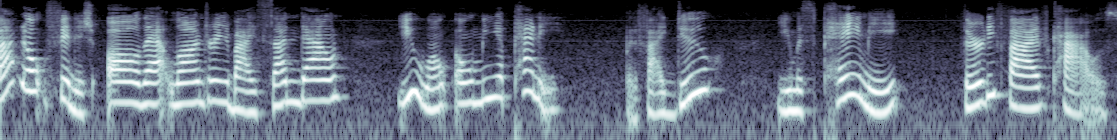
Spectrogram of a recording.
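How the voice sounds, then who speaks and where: Using a put-on character voice, a woman speaks at a high pitch and a fairly slow pace, with long, frequent pauses. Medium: read story. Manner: sing-song, perky.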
